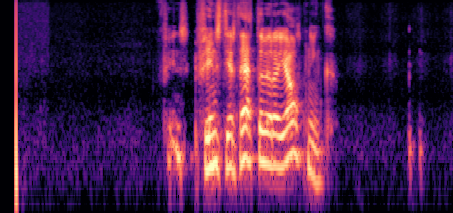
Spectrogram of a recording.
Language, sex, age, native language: Icelandic, male, 40-49, Icelandic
